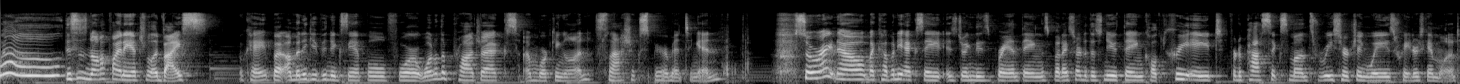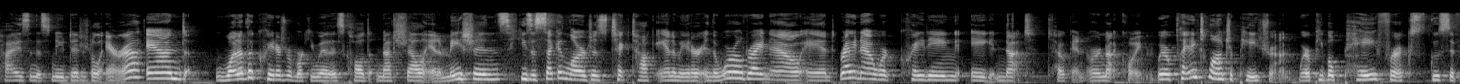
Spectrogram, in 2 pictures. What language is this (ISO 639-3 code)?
eng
